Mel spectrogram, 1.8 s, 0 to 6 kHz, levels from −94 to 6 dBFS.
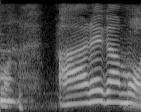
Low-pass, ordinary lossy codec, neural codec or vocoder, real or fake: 5.4 kHz; MP3, 48 kbps; none; real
